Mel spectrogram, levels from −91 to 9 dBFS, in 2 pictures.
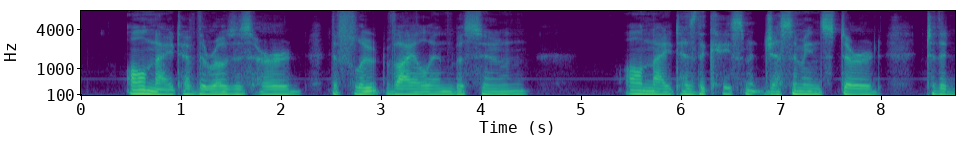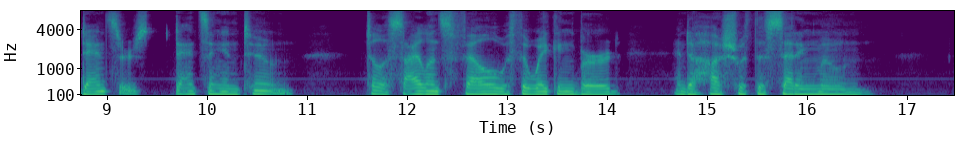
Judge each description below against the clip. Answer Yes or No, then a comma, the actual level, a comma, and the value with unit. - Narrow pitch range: Yes, narrow, 1.8 semitones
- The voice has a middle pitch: No, low, 110 Hz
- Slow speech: Yes, slow, 130 wpm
